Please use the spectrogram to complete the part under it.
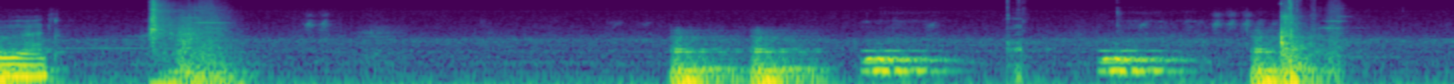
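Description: Soft menu tones beep as selections change.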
